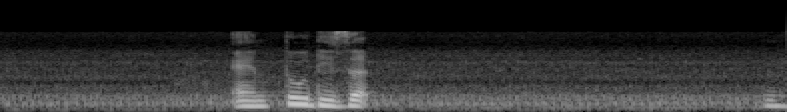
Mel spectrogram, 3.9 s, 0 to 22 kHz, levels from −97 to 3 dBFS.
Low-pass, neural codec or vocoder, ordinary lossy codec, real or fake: none; codec, 16 kHz, 16 kbps, FunCodec, trained on LibriTTS, 50 frames a second; none; fake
